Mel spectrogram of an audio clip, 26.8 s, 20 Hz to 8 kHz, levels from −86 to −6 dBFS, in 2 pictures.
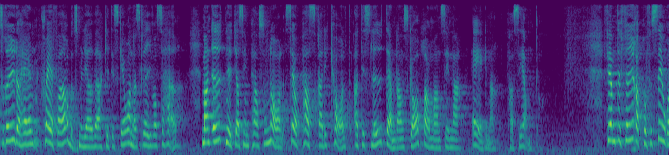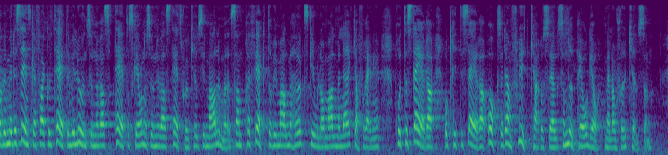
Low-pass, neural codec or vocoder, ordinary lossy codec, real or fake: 7.2 kHz; none; MP3, 48 kbps; real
